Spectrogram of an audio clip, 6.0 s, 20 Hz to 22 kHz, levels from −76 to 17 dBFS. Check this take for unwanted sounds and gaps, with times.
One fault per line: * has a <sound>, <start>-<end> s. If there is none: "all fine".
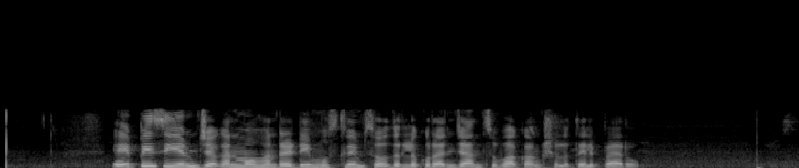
all fine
